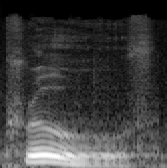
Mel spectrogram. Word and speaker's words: prove: find out that love, that word prove was pronounced prov, and so love rhymes with prov.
